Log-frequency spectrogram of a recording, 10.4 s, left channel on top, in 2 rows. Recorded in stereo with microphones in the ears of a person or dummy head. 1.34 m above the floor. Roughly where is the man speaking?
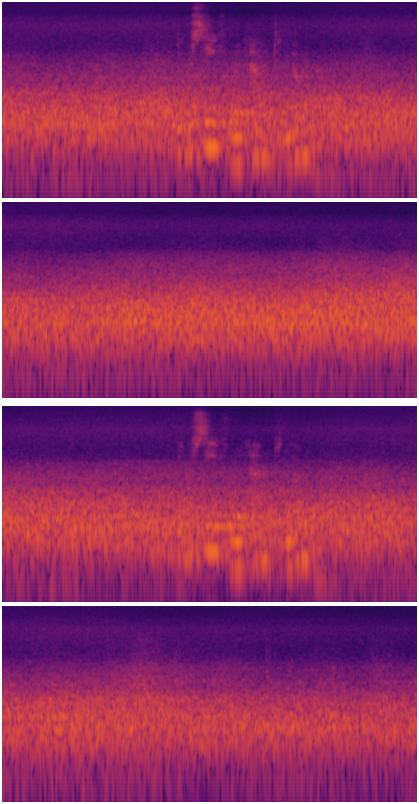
Left.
